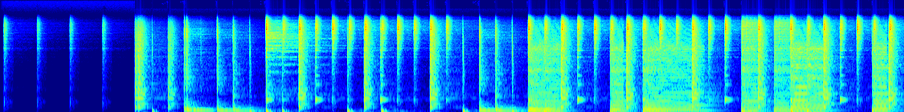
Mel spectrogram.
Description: bandora creator rock power sync timbres of heaven

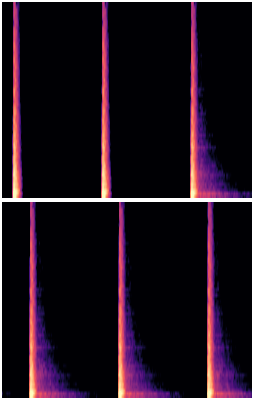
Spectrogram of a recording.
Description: small vocal concert reverb; Lexicon PCM Native

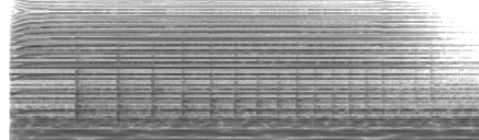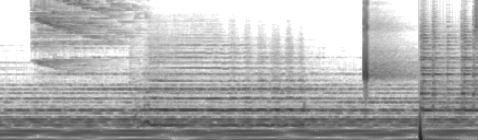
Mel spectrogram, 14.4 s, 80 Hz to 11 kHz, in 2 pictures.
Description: korg kross 2 the far east

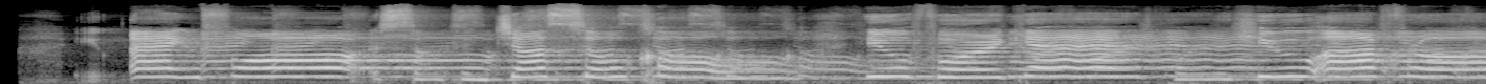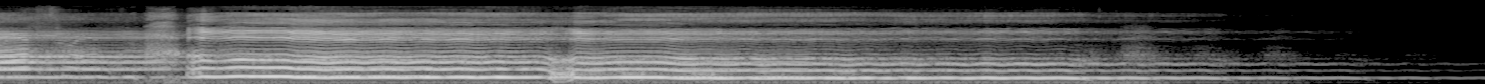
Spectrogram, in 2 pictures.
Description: VOCAL WET

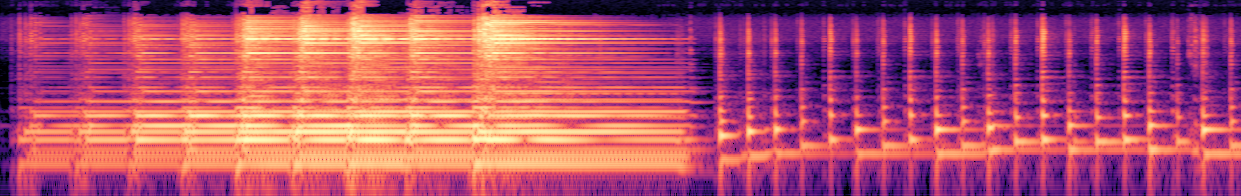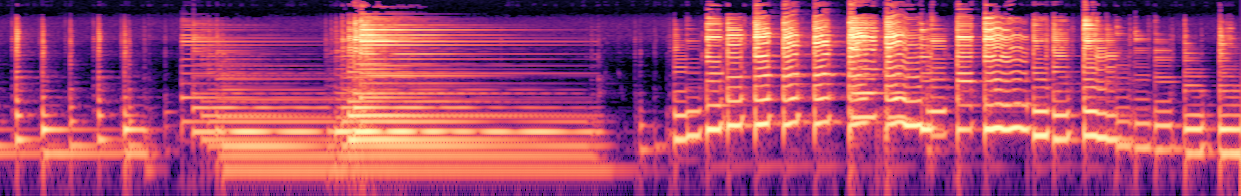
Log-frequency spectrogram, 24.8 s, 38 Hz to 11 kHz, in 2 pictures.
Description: strat 20db boost jtm45; vovox sonorus protect a350 ts-ts test

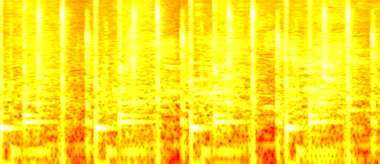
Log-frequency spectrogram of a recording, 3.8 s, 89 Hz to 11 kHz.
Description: tribal perc 126; Wave Alchemy Loop Tools and Grooves

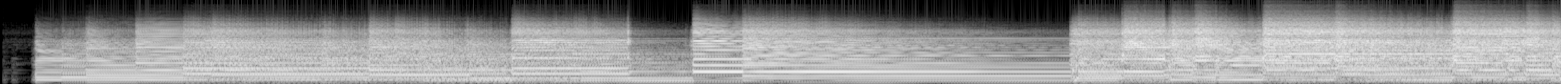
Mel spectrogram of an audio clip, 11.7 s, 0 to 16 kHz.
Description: crunch; harley benton hb 35plus

